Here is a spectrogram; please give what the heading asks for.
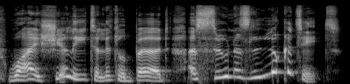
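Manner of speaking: put-on high, gushing child's enthusiasm; eager. A narrator's reading. Alice talking about her pet cat, eager. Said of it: "Alice replied eagerly".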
